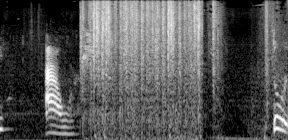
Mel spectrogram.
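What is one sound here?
Automatic gunfire rattles in a rapid burst.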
